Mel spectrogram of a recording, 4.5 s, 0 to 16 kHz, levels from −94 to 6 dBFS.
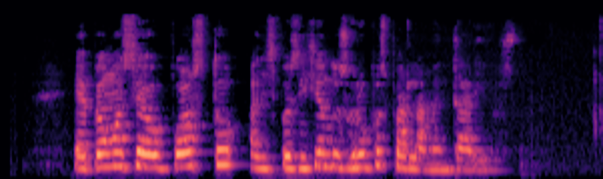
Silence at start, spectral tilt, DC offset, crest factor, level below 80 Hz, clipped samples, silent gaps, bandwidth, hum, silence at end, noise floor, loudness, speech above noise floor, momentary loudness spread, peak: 0.55 s; -5 dB/octave; under 0.1%; 18 dB; -80 dBFS; under 0.1%; none; 11.5 kHz; none; 0.7 s; -64 dBFS; -24 LUFS; 40 dB; 12 LU; -6 dBFS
